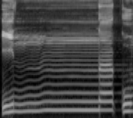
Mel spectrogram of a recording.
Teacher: Nun yang bertasdid guna musyaddadah kita dengungkan selama 3 harokat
